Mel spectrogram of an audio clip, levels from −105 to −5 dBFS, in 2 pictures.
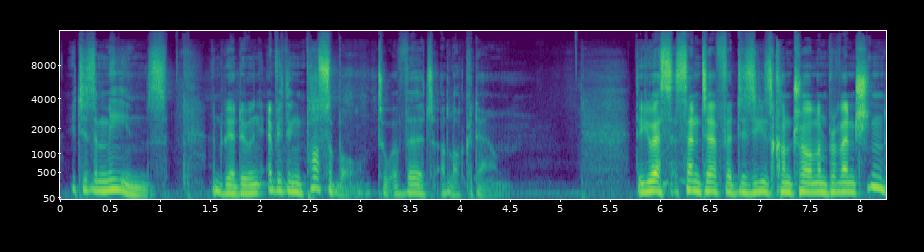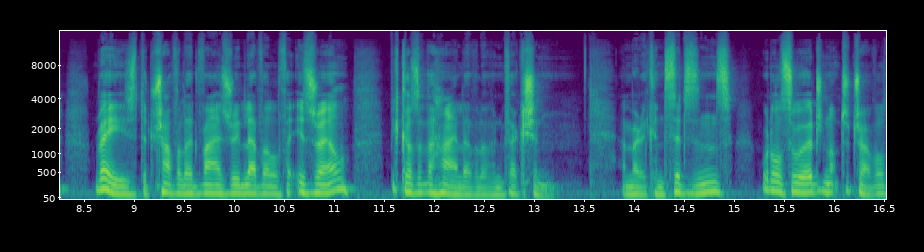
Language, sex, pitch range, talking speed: English, male, 115-140 Hz, 160 wpm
